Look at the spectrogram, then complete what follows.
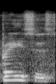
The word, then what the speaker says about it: basis: disorder no genetic basis basis has two syllables not one so there is a genetic basis to this disorder so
